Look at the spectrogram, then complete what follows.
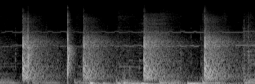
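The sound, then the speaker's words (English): A toy gavel from a toddler judge costume bangs down eight times in quick, uneven succession, each hit a sharp, hollow knock ringing briefly. The strikes are fairly loud, with no talking. “8 bangs of that damn gavel, man. That is a heavy-handed gavel.”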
